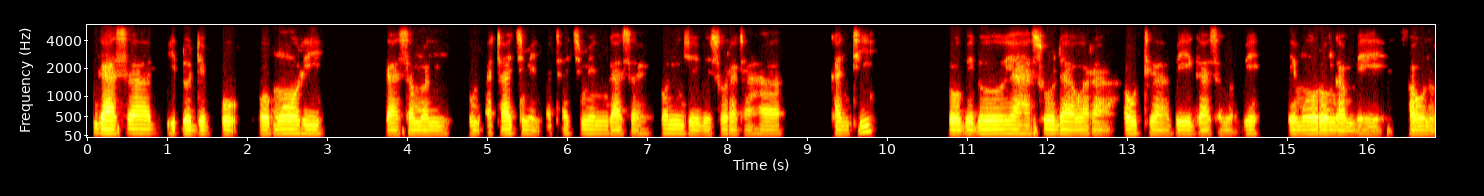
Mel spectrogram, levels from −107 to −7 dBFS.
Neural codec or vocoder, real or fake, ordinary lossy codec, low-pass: none; real; Opus, 32 kbps; 5.4 kHz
